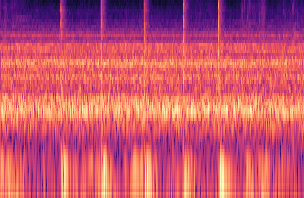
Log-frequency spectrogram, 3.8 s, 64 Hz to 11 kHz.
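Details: Recapped Uniden Uniace 200 CB radio with replacement socketed PLL, squelch open: even, steady hiss of open static with faint regular ticks, no squeal or dropouts; previously missing even channels now work, receiver healthy.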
